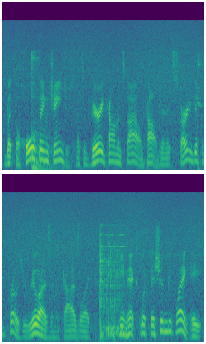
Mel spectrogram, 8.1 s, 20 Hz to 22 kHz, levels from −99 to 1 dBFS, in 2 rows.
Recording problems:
high frequencies cut off; noticeable; nothing above 8 kHz
hiss; noticeable; throughout; 10 dB below the speech
keyboard typing; noticeable; at 0.5 s; peak 4 dB below the speech
clattering dishes; faint; at 4 s; peak 15 dB below the speech
clattering dishes; loud; at 6 s; peak 3 dB above the speech

